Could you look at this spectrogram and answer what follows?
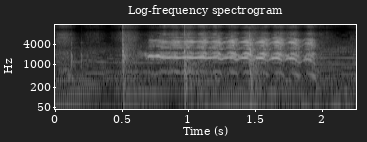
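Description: A horse in the PC game Ultima Online Outlands gives a loud, drawn-out whinny with a wavering, shrill pitch after a few soft thuds, heard close and alone.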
